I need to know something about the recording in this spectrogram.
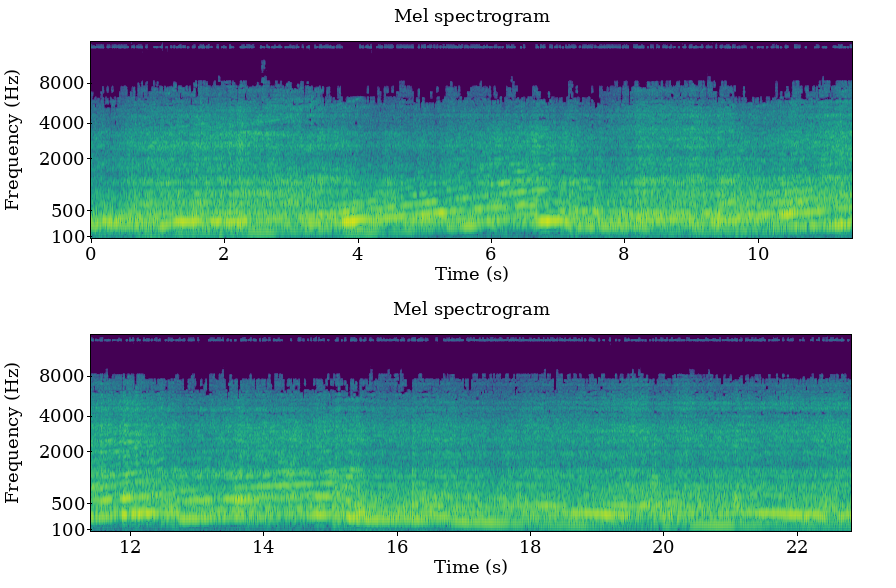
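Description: A sports car engine revs hard, rising in pitch and dropping with each gear change.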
